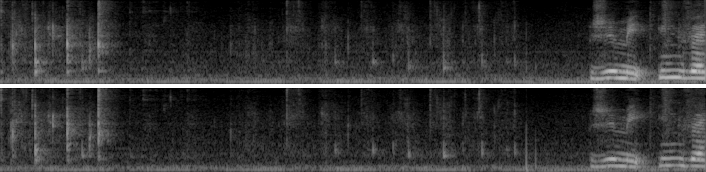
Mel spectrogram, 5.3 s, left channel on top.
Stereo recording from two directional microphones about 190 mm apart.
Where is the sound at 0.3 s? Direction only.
15° left (ahead or behind).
